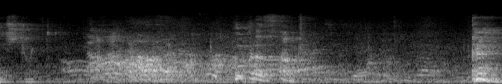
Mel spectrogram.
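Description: An elderly man laughs.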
